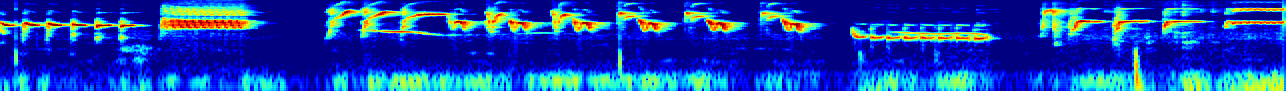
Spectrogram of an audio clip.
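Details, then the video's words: Morning song of a caged Asian pied starling kept as a tutor for young canaries: dense high chattering, a quick series of sharp downslurred whistles, then a steady mid-pitched buzzy note and bright trills. "Jalak Suren Gacor Full Isian"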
